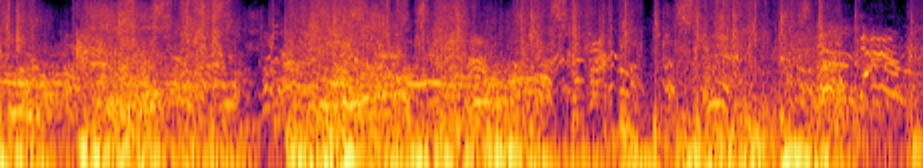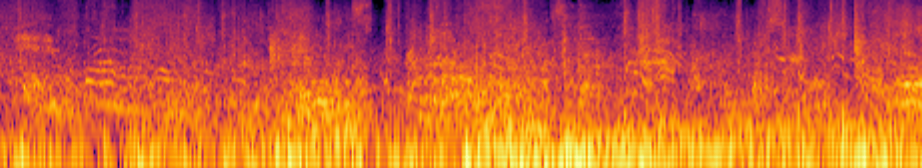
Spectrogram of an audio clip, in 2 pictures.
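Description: Spell effects crackle and burst as game characters fight.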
